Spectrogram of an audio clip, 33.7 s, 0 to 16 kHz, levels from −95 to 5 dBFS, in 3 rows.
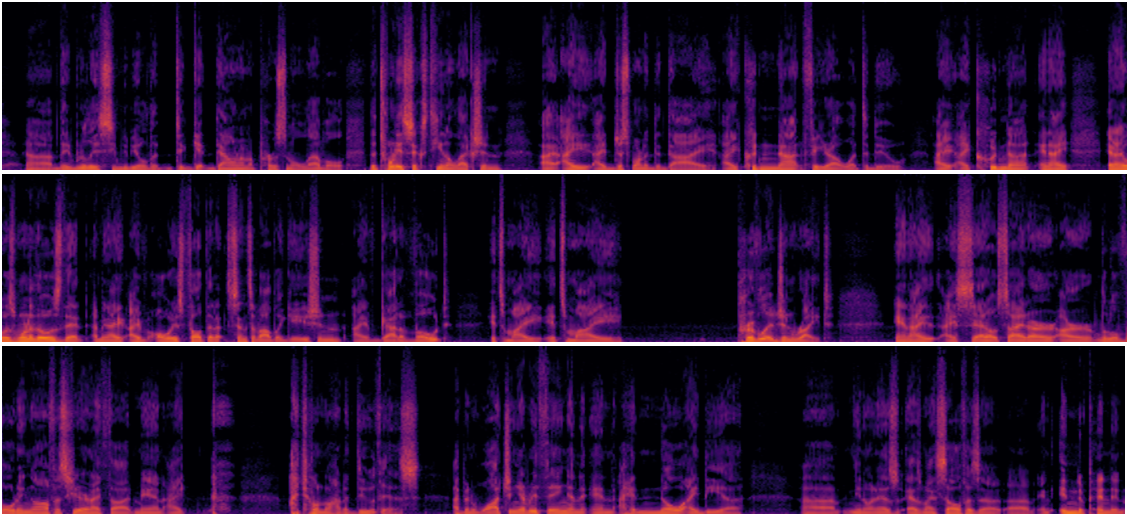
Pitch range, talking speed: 95-130 Hz, 200 wpm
